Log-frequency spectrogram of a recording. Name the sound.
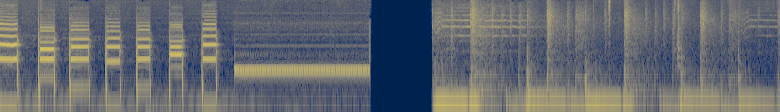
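telephone keypad dialing tones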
